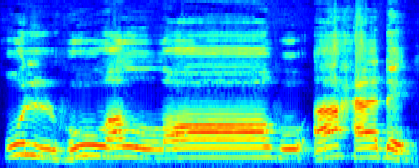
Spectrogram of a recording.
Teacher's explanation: دال کو ساکن کریں گے اور ہلا کر پڑھیں گے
